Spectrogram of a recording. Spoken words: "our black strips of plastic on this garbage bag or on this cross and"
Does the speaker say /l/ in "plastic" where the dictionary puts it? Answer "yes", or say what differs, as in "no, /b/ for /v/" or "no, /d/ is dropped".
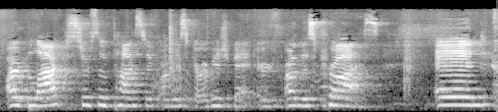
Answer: no, /l/ is dropped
